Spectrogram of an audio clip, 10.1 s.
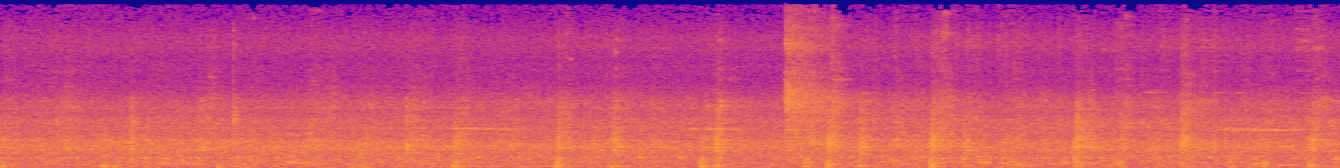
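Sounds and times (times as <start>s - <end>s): moving train rumble: 0.0s - 10.0s
train wheels clacking over rail joints: 0.0s - 10.0s.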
